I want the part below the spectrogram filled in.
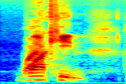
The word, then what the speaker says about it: Joaquin: If they didn't cast, you know, Yak... How do you say it? – Joaquin.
